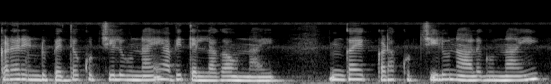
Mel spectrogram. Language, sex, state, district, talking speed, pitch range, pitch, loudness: Telugu, female, Telangana, Hyderabad, 140 wpm, 190-220 Hz, 205 Hz, -15 LUFS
